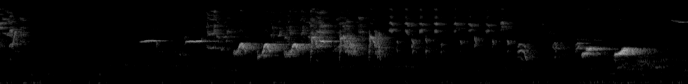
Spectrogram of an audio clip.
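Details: Practising young flycatcher, locally sikatan londo, delivers a busy warbling sequence of quick chirps and short whistles, rising and falling, ending with a couple of clearer downslurred whistles.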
